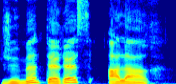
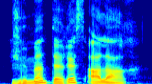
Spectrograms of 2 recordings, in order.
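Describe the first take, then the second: No difference in how they are said.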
